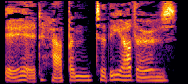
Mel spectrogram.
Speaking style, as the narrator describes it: Pattern said, his voice softer now

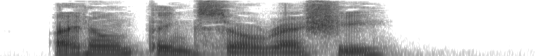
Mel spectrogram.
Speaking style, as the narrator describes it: he said, his voice flat

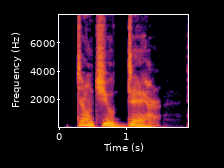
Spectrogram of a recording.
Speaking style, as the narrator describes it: Dalen growled ferociously

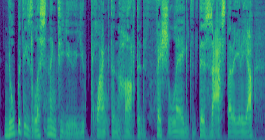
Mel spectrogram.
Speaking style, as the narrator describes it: sneered Snotlout

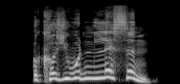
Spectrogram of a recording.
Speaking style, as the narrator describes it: Selin shouts

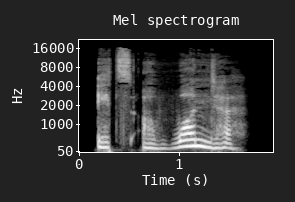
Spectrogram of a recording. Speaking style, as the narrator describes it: she breathed in an amazed tone

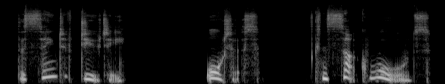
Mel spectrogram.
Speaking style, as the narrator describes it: You said feebly

